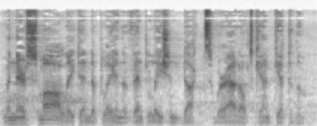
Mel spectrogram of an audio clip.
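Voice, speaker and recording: An actor playing a matter-of-fact, world-weary police officer in a video game, briefing in a dry, informal, clipped way. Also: male voice, a bass voice, brisk, fairly bright tone, slight background noise. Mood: grim, weary.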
